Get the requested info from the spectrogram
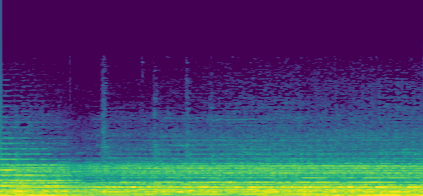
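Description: French baroque choir and orchestra singing long held chords on the closing words 'in aeternum', moving through the final cadence.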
